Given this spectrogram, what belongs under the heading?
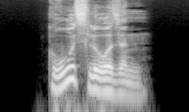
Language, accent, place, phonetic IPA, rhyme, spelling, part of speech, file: German, Germany, Berlin, [ˈɡʁuːsloːzn̩], -uːsloːzn̩, grußlosen, adjective, De-grußlosen.ogg
- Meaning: inflection of grußlos: 1. strong genitive masculine/neuter singular 2. weak/mixed genitive/dative all-gender singular 3. strong/weak/mixed accusative masculine singular 4. strong dative plural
